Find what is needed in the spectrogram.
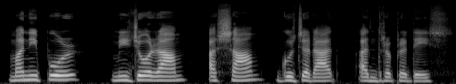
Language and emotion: Manipuri, neutral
